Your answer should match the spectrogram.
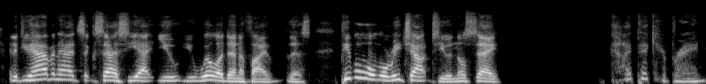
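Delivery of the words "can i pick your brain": mock sweet, polite, soft, breathy whisper. Describing how people ask to pick your brain, in a mock-nice tone. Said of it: "they usually say it in a nice tone like that".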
